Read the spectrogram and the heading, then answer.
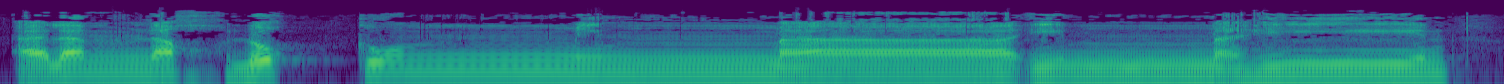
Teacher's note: بعض القبائل العربية تبقي من القاف صفة الاستعلاء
